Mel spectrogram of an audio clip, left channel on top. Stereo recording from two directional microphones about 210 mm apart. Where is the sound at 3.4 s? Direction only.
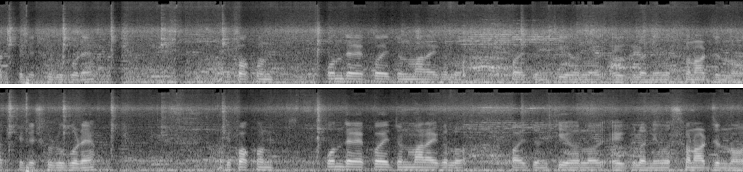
35° right (ahead or behind).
